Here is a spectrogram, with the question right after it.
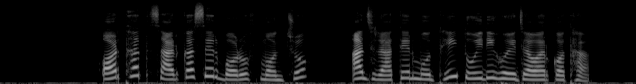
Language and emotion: Bengali, neutral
